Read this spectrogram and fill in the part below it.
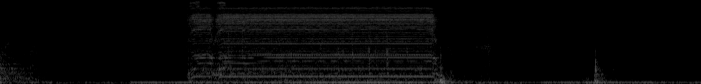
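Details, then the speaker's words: Fuel pump on a Renault Alpine GTA Turbo, left abandoned for years in storage, powered directly by jumping two posts. It gives a steady high buzzing whine for about two seconds, then stops. The pump runs normally; owner suspects nothing is signalling it to turn on when cranking. "The pump works."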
